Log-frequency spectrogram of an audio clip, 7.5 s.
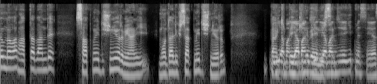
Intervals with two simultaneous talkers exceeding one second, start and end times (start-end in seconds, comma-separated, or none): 5.4-6.8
